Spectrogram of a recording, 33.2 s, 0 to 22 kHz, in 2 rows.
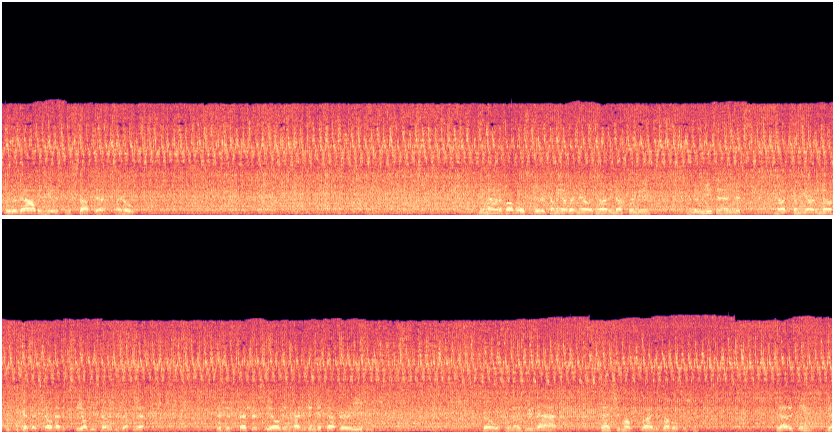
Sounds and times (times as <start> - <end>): Engine: 0.0 - 33.2
Speech: 0.1 - 2.7, 9.5 - 13.0, 13.7 - 14.8, 15.4 - 19.5, 20.9 - 24.0, 26.2 - 27.8, 28.6 - 30.6, 32.1 - 33.2.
